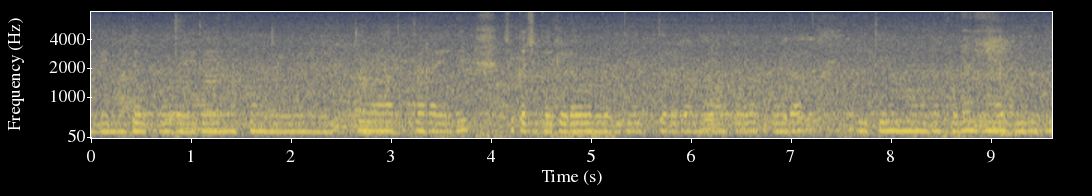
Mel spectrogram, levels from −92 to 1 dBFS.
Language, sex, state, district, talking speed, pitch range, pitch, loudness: Kannada, male, Karnataka, Mysore, 45 wpm, 190-200 Hz, 195 Hz, -16 LUFS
